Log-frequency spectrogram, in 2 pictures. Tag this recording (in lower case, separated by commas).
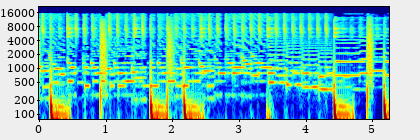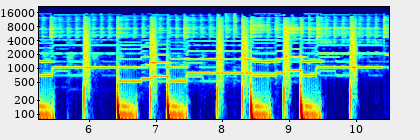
music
